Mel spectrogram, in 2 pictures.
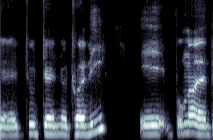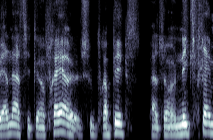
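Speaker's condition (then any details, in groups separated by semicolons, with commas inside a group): Cerebral palsy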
